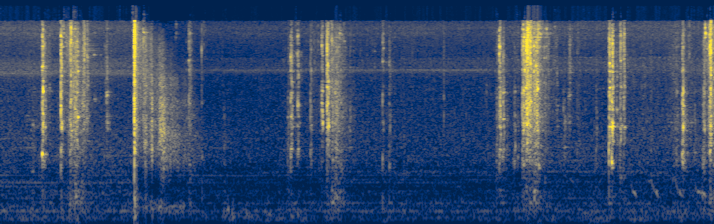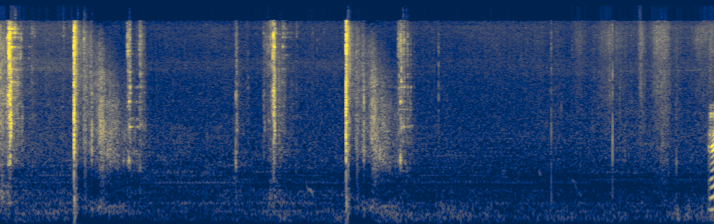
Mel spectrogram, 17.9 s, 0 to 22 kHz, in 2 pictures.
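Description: A 2016 Mossberg 930 Sporting 12-gauge gas-operated shotgun fired repeatedly outdoors, sharp loud cracks spaced a second or two apart, some in quick pairs, with quieter handling clicks and low background between shots.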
